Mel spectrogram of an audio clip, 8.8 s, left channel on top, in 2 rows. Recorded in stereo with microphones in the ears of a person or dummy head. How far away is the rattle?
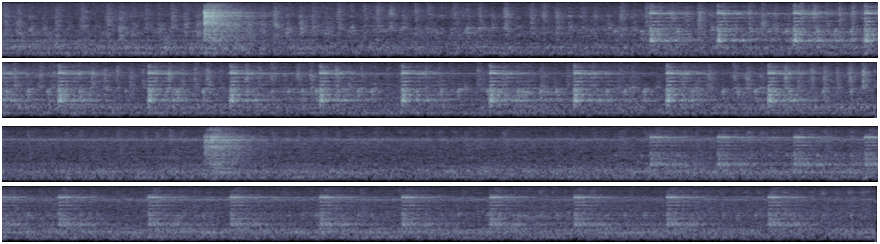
About 1.9 m.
